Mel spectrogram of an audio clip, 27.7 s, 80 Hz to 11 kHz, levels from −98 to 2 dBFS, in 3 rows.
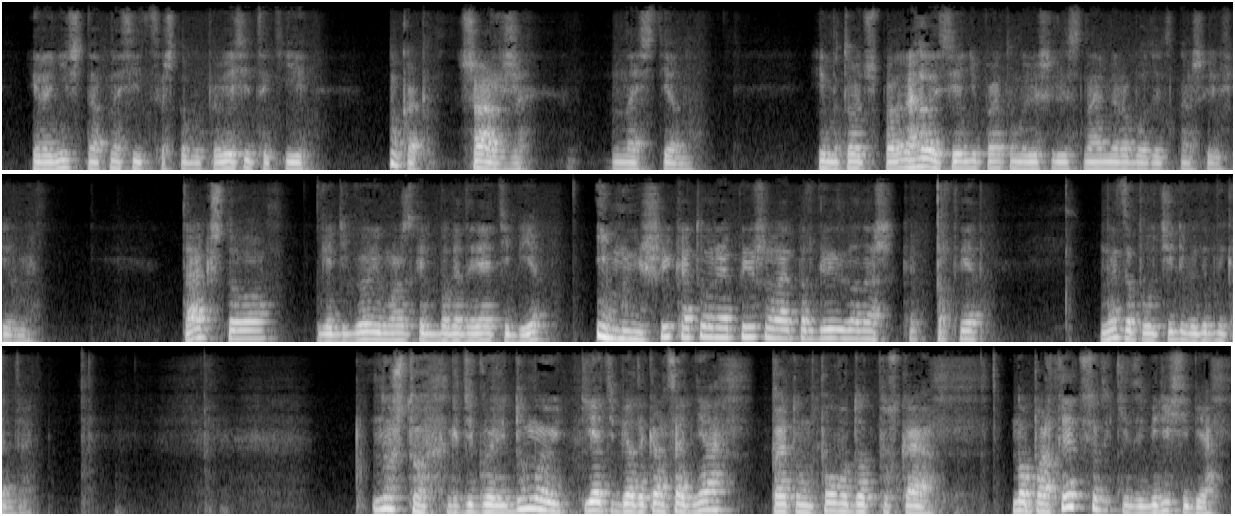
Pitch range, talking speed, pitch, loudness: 125-155 Hz, 130 wpm, 135 Hz, -20 LUFS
